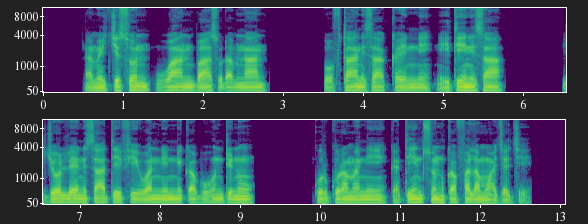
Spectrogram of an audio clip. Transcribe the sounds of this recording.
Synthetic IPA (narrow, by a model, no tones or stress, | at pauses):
nɐmɪt͡ʃːɪsʊnwaːnbaːsʊᶑɐbnaːn | bɔft̪aːnɪsaːkːɐɪnːɪnʔḭːt̪iːnɪsaː | ʔɪd͡ʒo̞ːlːe̞ːnɪsaːt̪iːfɪwɐnːɪnːɪkʼɐbʊhʊnd̪ɪnuː | ɡ̥ʊɾɡʊɾɐmɐniːɡ̥ɐ̰t̪iːnsʊŋkɐfːɐlɐmʊɐd͡ʒɐ̰d͡ʒḛ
